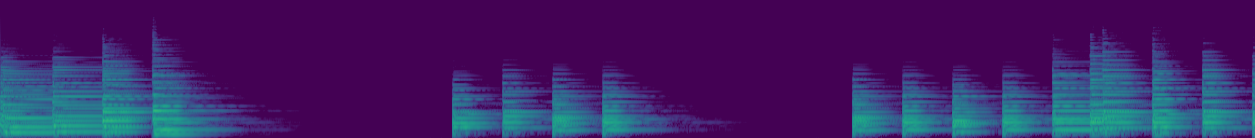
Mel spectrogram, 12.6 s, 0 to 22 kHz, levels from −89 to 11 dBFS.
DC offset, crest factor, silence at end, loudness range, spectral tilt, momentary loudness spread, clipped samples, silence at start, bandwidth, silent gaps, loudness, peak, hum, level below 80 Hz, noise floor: under 0.1%; 20 dB; 0 s; 8 LU; -7.5 dB/octave; 9 LU; under 0.1%; 0 s; 9.2 kHz; none; -32 LUFS; -12 dBFS; none; -58 dBFS; under -90 dBFS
